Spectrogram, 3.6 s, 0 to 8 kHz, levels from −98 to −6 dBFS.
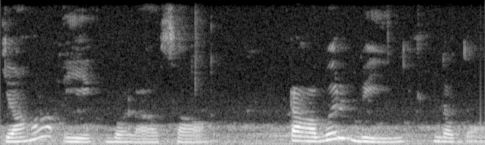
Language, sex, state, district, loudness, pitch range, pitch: Hindi, female, Punjab, Pathankot, -15 LUFS, 200-250 Hz, 220 Hz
